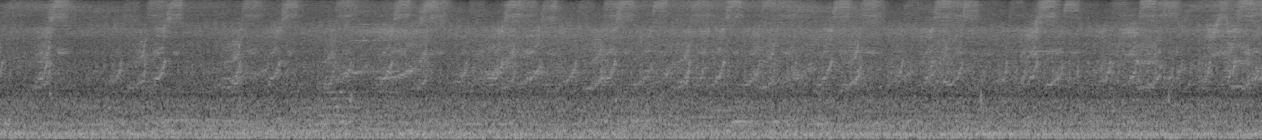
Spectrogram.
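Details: Cicadas in the sun on a summer mountain: shrill, even drone with rhythmic pulses roughly every half second and occasional quick rising chirps, steady low background hum.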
